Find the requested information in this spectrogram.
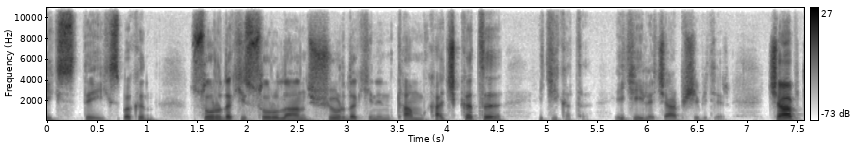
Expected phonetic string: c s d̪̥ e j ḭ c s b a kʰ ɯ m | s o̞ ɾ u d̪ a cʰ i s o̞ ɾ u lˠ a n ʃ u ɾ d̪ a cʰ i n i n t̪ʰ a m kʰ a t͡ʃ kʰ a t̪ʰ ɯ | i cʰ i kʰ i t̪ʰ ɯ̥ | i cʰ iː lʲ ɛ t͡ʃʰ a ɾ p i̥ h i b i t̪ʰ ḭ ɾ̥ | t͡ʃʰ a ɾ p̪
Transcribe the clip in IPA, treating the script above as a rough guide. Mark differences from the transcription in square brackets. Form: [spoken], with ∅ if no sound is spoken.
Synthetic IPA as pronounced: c s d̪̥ e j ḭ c s b a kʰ ɯ [n] | s o̞ ɾ u d̪ a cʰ i s o̞ ɾ u lˠ a n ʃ u ɾ d̪ a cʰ i n i n t̪ʰ a m kʰ a t͡ʃ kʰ a t̪ʰ ɯ | i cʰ i kʰ [a] t̪ʰ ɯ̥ | i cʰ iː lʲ ɛ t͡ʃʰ a ɾ p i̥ [ʃ] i b i t̪ʰ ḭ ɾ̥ | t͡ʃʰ a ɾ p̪

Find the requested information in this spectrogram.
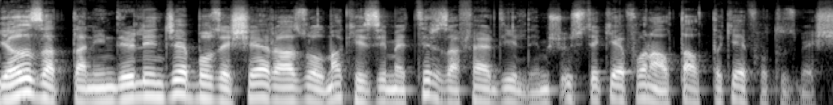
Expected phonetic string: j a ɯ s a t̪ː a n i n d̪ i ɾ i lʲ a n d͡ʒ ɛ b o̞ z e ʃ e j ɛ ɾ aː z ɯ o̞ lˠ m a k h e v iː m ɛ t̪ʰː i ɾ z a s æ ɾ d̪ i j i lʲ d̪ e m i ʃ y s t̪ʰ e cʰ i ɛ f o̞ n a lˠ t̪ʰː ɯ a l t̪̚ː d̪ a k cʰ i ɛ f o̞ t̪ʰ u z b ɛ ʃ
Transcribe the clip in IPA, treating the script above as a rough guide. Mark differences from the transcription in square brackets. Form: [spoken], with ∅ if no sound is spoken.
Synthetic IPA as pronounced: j a ɯ [z] a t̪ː a n i n d̪ i ɾ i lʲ [i] n d͡ʒ ɛ b o̞ z e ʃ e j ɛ ɾ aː z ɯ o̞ lˠ m a k h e [z] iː m ɛ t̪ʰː i ɾ z a [f] æ ɾ d̪ i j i lʲ d̪ e m i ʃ y s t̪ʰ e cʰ i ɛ f o̞ n a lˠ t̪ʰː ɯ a l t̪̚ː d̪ a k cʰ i ɛ f o̞ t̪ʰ u z b ɛ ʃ

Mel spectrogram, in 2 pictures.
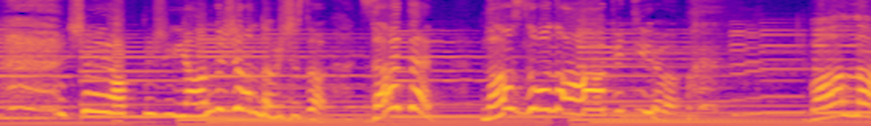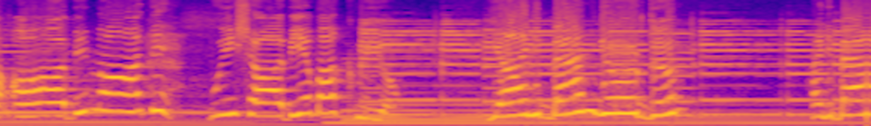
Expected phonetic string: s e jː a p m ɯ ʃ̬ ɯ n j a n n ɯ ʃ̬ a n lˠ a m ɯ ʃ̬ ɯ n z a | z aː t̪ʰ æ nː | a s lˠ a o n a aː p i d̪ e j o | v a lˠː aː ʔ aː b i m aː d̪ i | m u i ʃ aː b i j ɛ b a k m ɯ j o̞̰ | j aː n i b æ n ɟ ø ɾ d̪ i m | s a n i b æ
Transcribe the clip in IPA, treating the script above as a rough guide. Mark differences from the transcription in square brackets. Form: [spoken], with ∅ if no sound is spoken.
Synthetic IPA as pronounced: [ʃ] e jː a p m ɯ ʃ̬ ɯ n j a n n ɯ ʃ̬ a n lˠ a m ɯ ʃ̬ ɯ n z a | z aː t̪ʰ æ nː | a s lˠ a o n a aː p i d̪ [i] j o | v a lˠː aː ʔ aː b i m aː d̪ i | [b] u i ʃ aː b i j ɛ b a k m ɯ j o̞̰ | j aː n i b æ n ɟ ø ɾ d̪ [y] m | [h] a n i b æ

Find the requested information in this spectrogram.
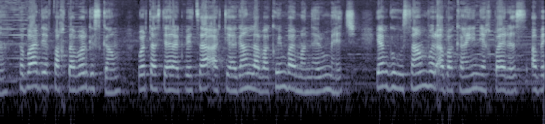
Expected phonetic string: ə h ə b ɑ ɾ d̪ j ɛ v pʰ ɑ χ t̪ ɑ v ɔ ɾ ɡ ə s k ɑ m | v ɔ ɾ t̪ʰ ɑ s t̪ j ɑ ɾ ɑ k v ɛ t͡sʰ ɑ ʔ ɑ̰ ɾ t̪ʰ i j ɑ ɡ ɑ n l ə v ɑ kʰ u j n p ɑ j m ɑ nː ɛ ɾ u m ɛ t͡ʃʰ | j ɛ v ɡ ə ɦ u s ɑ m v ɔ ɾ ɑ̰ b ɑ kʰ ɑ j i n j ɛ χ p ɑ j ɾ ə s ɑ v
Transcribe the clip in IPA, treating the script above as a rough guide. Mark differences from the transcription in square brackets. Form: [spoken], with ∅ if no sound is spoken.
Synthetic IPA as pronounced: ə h ə b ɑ ɾ d̪ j ɛ v pʰ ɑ χ t̪ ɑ v ɔ ɾ ɡ ə s k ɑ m | v ɔ ɾ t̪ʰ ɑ s t̪ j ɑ ɾ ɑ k v ɛ t͡sʰ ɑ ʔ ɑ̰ ɾ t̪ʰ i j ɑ ɡ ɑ n l [ɑ] v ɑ kʰ u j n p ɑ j m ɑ nː ɛ ɾ u m ɛ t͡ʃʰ | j ɛ v ɡ ə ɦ u s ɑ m v ɔ ɾ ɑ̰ b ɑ kʰ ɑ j i n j ɛ χ p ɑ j ɾ ə s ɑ v

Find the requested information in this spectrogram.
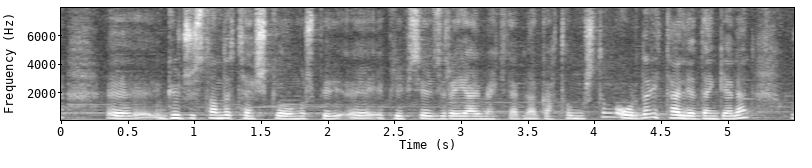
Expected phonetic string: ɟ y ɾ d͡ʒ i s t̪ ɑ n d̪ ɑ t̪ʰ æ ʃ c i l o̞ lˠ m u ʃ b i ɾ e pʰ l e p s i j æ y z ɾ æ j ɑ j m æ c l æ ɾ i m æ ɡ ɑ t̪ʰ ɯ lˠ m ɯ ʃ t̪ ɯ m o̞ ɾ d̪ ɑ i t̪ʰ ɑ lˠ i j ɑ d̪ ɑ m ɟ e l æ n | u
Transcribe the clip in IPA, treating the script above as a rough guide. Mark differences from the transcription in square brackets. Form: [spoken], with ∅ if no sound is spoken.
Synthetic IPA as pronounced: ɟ y ɾ d͡ʒ [y] s t̪ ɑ n d̪ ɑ t̪ʰ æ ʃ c i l o̞ lˠ m u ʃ b i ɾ e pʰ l e p s i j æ y z ɾ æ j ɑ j m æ c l æ ɾ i [n] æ ɡ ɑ t̪ʰ ɯ lˠ m ɯ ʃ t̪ ɯ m o̞ ɾ d̪ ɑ i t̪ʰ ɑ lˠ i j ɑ d̪ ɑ [n] ɟ [æ] l æ n | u

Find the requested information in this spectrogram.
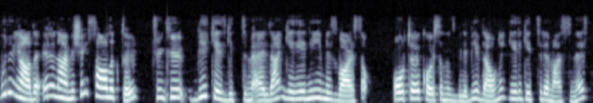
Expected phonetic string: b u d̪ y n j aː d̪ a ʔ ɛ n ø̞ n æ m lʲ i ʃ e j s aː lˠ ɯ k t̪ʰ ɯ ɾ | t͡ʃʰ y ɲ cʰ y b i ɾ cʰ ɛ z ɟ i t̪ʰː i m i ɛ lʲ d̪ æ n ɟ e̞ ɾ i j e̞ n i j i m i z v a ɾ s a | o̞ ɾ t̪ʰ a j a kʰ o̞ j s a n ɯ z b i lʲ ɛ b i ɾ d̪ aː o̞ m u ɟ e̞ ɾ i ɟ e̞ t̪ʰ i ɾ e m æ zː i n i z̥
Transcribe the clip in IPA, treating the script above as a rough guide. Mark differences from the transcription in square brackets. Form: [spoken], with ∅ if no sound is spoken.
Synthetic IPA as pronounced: b u d̪ y n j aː d̪ a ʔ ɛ n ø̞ n æ m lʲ i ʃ e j s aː lˠ ɯ k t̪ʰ ɯ ɾ | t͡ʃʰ y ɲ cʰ y b i ɾ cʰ ɛ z ɟ i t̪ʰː i m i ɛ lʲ d̪ æ n ɟ e̞ ɾ i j e̞ n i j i m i z v a ɾ s a | o̞ ɾ t̪ʰ a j a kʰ o̞ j s a n ɯ z b i lʲ ɛ b i ɾ d̪ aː o̞ [n] u ɟ e̞ ɾ i ɟ e̞ t̪ʰ i ɾ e m æ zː i n i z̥

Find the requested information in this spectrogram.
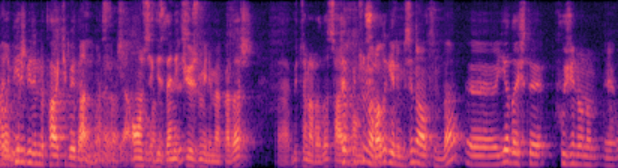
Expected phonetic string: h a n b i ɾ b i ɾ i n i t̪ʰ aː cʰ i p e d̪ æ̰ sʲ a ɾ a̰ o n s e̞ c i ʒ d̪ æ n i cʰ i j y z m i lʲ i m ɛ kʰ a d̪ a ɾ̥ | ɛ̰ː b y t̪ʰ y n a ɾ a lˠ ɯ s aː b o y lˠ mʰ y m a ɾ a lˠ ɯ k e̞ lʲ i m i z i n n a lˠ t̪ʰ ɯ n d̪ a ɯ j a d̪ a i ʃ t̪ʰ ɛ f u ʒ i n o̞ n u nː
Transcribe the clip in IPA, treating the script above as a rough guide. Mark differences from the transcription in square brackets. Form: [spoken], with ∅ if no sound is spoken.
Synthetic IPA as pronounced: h a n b i ɾ b i ɾ i n i t̪ʰ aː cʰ i p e d̪ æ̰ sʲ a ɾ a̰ o n s e̞ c i [z] d̪ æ n i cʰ i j y z m i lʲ i m ɛ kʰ a d̪ a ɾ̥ | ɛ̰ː b y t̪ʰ y n a ɾ a lˠ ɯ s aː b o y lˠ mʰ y [n] a ɾ a lˠ ɯ k e̞ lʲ i m i z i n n a lˠ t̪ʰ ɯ n d̪ a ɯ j a d̪ a i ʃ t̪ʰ ɛ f u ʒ i n o̞ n u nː

